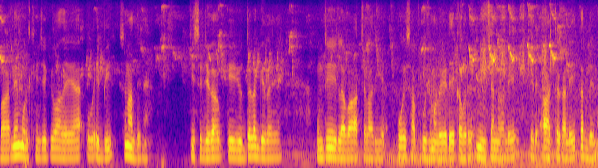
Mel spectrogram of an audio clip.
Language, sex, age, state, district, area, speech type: Dogri, male, 18-30, Jammu and Kashmir, Samba, urban, spontaneous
